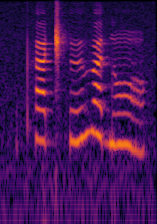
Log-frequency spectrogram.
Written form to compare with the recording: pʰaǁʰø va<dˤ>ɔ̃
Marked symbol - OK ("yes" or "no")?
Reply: no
